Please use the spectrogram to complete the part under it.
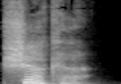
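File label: "shirker", British English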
